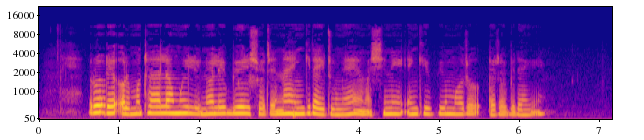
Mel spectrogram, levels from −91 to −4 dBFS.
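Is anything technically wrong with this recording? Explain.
Yes. Throughout, the speech has likely passed through low-delay AAC compression at a low bitrate, consistent with around 32 kbps, so coarse quantization adds noise between the harmonics, giving a rough, grainy sound with a thin top band.

AAC frame loss with concealment occurs at 0.75–0.85 s (about 60 ms, fitting three lost frames) and at 3.17 s (20 ms). The decoder patched the gaps from earlier spectra, leaving brief smeared, noisy patches.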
